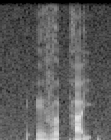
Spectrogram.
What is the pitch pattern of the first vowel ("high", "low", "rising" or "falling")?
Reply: low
